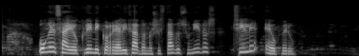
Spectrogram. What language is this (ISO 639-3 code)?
glg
